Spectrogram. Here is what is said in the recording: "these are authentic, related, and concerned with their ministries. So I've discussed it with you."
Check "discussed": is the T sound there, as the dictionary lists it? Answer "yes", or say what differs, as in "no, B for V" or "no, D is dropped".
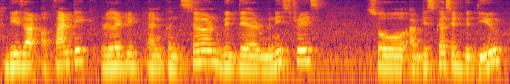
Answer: no, T is dropped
